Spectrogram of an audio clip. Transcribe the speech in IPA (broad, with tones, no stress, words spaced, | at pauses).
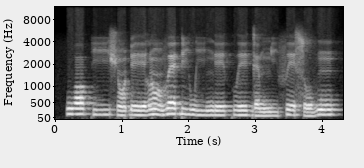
wɔ˧ kiː˨ ʃɔ̃˨ ɗeː˨lɔ̃˦˨vɛ˦ ɗi˦wiː˧ ŋeː˧kʷeː˧ ɡɛ˨mɲi˨fe˦ so˨vũ˦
